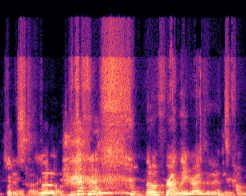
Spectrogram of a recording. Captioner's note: everyone laughing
